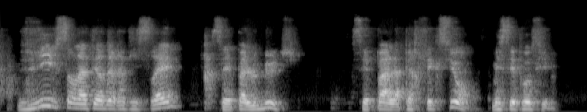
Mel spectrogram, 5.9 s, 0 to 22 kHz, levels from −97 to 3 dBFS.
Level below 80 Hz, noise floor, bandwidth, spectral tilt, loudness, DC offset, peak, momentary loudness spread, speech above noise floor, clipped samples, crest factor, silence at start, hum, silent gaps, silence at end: -74 dBFS; -66 dBFS; 12 kHz; -5 dB/octave; -26 LUFS; under 0.1%; -8 dBFS; 11 LU; 40 dB; under 0.1%; 20 dB; 0 s; none; none; 0.35 s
